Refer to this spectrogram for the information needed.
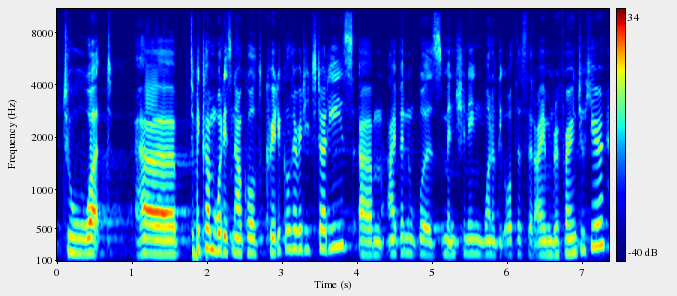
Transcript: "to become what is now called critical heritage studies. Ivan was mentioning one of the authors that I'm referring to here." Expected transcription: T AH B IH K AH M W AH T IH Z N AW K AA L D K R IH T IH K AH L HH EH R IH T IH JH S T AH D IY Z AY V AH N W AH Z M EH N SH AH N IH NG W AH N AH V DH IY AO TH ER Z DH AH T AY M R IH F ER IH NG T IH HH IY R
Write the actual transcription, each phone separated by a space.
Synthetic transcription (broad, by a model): T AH B IH K AH M W AH T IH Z N AW K AA L D K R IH T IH K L HH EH R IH T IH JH S T AH D IY Z AY V AH N W AH Z M EH N SH AH N IH NG W AH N AH V DH IY AO TH ER Z DH AH T AY M R IH F ER IH NG T IH HH IY R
